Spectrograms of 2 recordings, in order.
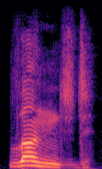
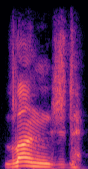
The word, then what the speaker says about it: lunged: This word here is pronounced lunged. Instead of lung with a G, normal G, we're going to use a J. Lunged.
